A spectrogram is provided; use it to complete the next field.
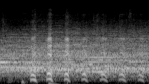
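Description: A crowd cheers and whoops together in a dense, steady roar of overlapping voices, with bursts of yelling and laughter rising through it for the whole moment.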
